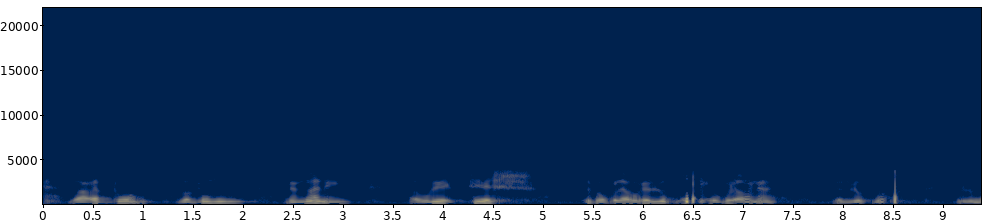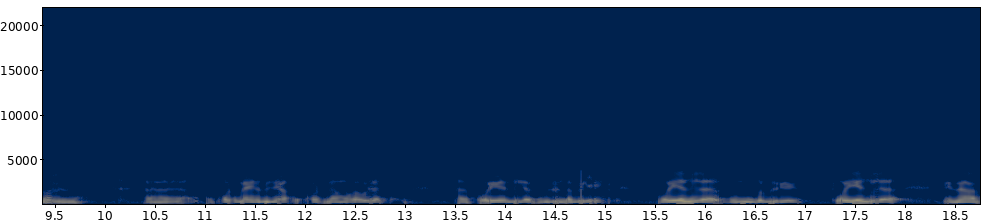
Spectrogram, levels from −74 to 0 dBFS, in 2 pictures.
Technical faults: Codec 2 vocoder; bit errors on digital voice radio

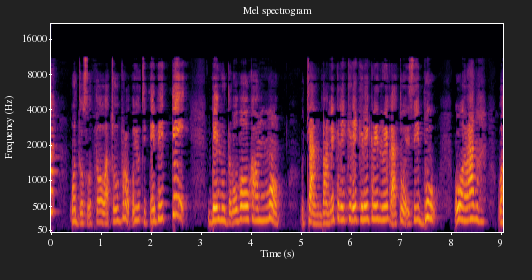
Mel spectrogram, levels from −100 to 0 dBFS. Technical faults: HE-AAC compression

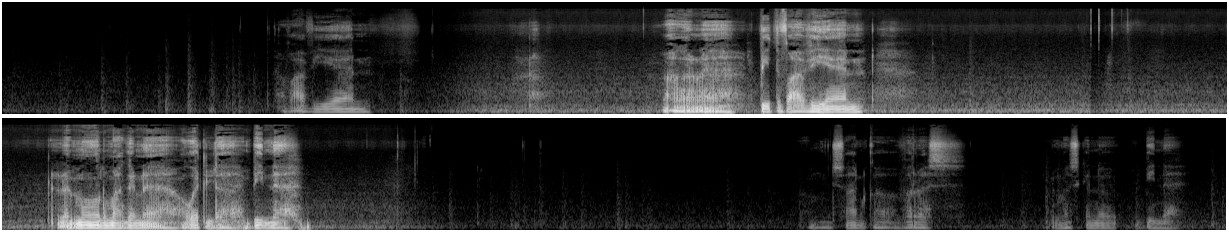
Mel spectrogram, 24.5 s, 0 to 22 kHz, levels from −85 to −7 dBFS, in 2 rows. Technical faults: automatic gain falling; automatic gain rising

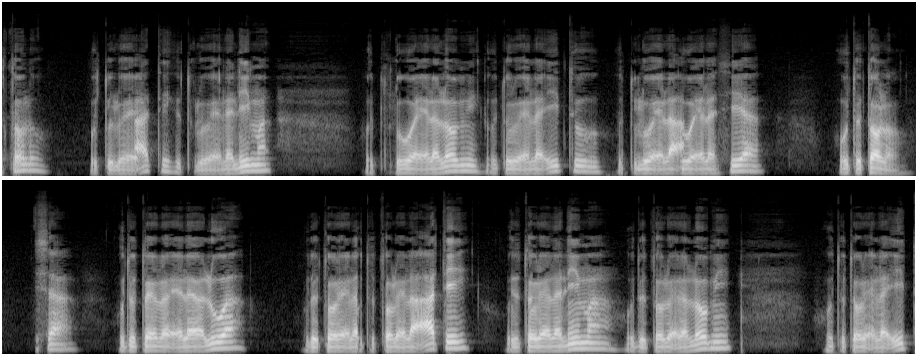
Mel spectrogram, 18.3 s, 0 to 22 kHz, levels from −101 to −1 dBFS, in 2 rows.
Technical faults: damaged data in a compressed stream

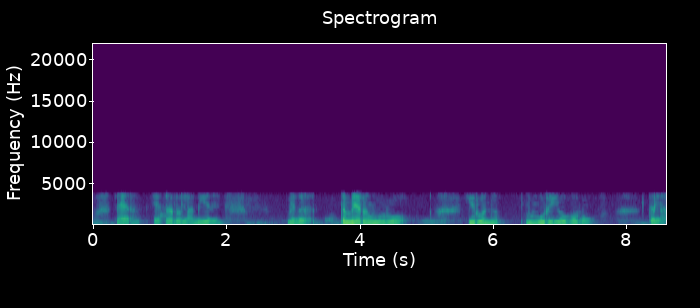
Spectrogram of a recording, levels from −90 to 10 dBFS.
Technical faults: AMR narrowband mobile codec

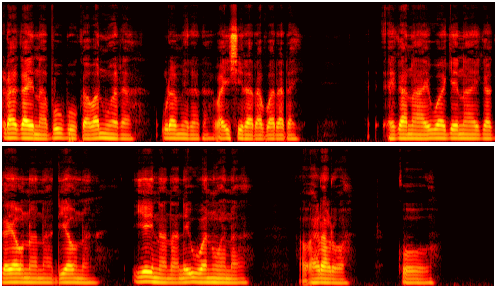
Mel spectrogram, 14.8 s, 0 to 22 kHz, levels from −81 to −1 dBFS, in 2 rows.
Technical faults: low-bitrate audio saved at a high bitrate

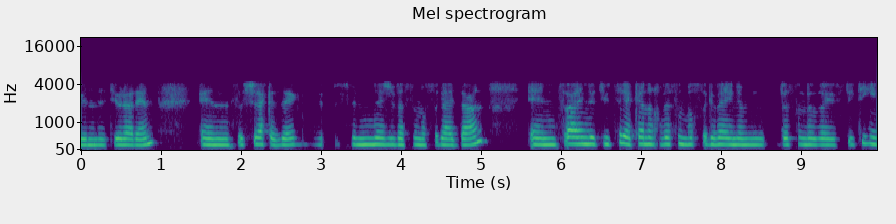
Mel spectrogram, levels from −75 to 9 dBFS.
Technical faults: Opus compression

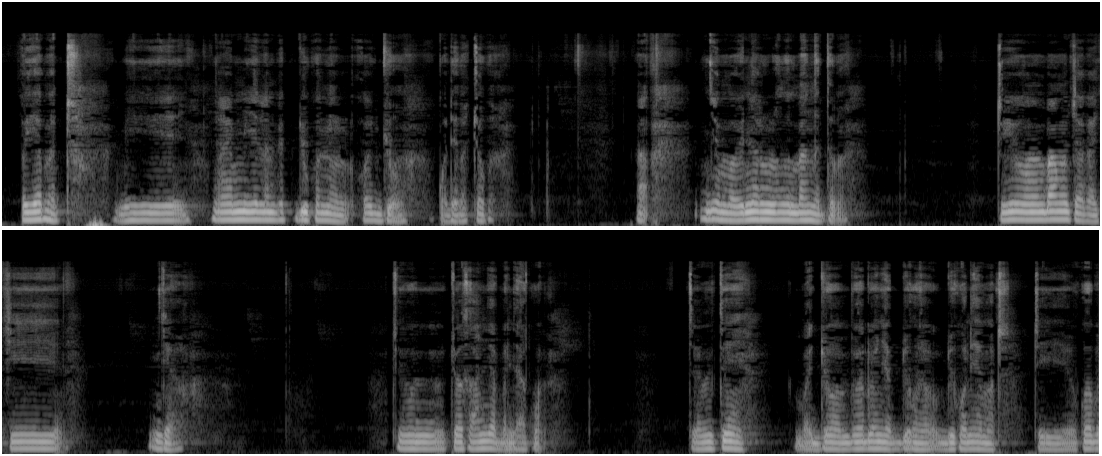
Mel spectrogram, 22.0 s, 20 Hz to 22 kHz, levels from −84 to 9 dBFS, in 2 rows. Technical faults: HE-AAC compression

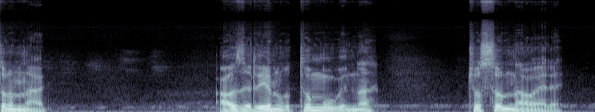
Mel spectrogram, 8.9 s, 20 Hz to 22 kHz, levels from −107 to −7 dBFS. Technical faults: stereo read as mono

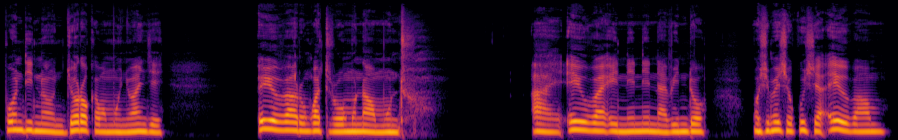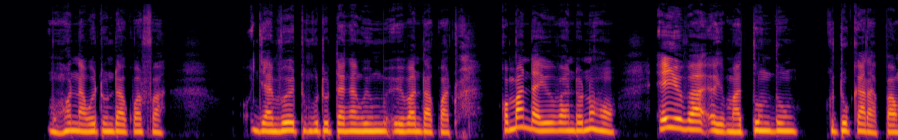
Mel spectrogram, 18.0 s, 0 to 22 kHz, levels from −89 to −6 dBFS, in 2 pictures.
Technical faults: none

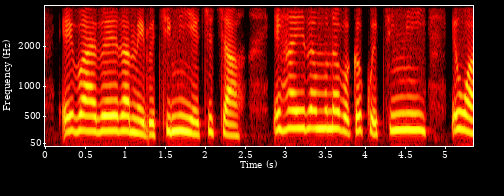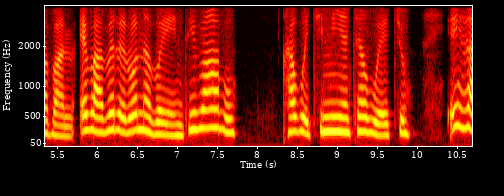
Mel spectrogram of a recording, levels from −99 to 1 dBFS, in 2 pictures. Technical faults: short concealed packet loss

